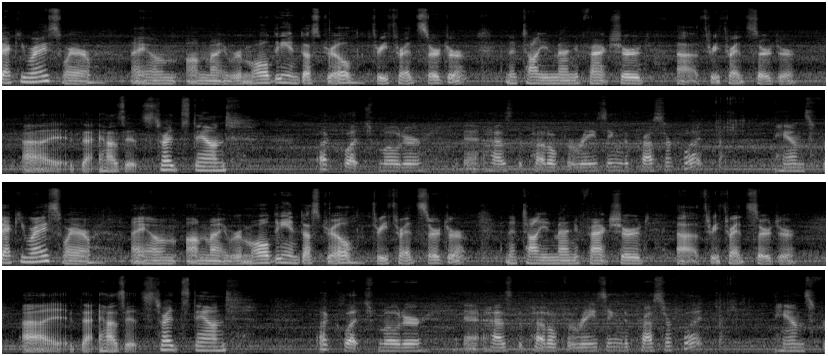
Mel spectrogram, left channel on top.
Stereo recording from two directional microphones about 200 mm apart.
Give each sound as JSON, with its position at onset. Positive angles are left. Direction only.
{"t": 0.0, "sound": "speech", "side_deg": -10}
{"t": 9.8, "sound": "speech", "side_deg": 5}
{"t": 11.4, "sound": "speech", "side_deg": -40}
{"t": 12.8, "sound": "speech", "side_deg": -30}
